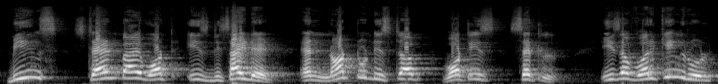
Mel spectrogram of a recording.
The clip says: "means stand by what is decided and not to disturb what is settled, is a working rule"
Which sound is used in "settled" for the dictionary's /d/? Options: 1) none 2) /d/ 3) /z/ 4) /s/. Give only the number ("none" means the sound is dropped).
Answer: 1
